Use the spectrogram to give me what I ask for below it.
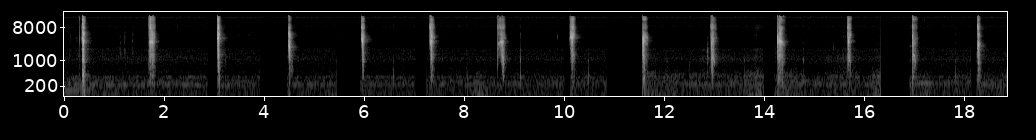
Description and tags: Male kisses
Male kiss sounds. Recorded with a Blue Snowball ICE microphone in Audacity.
guy, kiss, male, smooch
